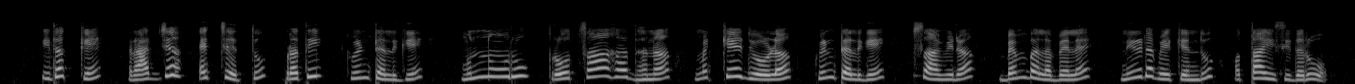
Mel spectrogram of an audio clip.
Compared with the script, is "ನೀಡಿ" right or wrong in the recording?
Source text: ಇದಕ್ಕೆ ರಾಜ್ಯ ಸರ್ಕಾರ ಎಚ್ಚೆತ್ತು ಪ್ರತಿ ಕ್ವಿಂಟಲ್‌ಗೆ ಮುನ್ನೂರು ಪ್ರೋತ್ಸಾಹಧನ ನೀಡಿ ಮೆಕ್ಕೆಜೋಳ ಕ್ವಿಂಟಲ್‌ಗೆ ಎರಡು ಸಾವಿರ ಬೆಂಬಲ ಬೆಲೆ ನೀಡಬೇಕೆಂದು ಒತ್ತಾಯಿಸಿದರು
wrong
